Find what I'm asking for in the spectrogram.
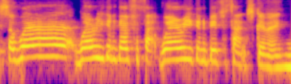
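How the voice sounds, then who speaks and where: This voice speaks with an English accent and swings very widely in pitch. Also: woman. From England. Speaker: podcast host. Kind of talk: podcast interview.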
